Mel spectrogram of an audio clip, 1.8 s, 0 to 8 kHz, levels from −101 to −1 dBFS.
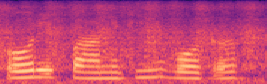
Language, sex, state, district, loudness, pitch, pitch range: Hindi, female, Uttar Pradesh, Shamli, -15 LUFS, 225 Hz, 215-245 Hz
